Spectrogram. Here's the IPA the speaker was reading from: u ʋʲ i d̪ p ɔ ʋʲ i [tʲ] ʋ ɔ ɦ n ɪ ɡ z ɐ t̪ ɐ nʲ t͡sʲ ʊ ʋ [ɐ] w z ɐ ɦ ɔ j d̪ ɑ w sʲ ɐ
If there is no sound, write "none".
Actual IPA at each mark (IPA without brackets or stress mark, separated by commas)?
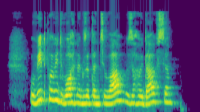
dʲ, ɑ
